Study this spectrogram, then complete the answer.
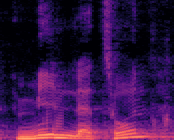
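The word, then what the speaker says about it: مِلَّة: Mais on dit également millatun, millatun. Et ici on retrouve justement la lettre lem avec une shadda et nous dirons millatun et din.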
